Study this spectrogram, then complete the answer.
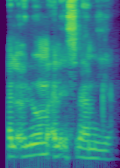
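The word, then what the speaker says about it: العلوم الإسلامية: Al-ulum al-Islamiyya.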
